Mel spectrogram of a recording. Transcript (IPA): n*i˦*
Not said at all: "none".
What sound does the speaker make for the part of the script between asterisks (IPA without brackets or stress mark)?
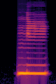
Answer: i˦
